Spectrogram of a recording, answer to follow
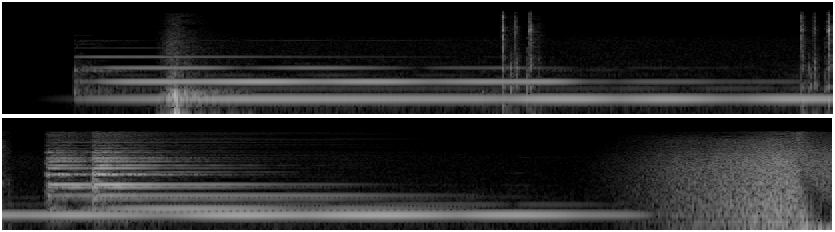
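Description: Logo-intro sound design: a struck bell rings and hangs on for about five seconds, cut by a few sharp clicks, with a second, brighter chime joining about three and a half seconds in. A rising whoosh swells near the end.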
